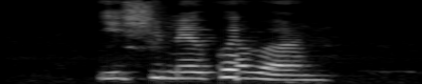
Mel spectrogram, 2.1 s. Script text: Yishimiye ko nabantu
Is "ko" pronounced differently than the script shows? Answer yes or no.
no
